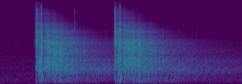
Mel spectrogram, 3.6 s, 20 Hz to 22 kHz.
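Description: Two sharp, loud shots from a Kel-Tec PMR30 pistol about a second apart, each ringing out with a long echoing decay at an outdoor range.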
